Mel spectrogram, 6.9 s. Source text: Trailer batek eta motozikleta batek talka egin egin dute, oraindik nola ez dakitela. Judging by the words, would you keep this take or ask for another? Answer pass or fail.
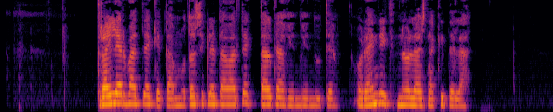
pass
